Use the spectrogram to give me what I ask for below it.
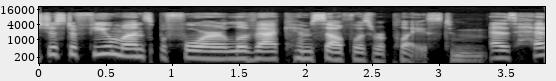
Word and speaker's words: Levesque: And wasn't that when Paul Levesque, pronounced Levesque, right?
